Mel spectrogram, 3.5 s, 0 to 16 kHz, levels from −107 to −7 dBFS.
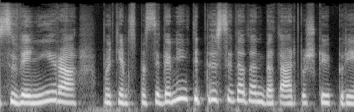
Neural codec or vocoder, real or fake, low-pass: codec, 44.1 kHz, 2.6 kbps, DAC; fake; 14.4 kHz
